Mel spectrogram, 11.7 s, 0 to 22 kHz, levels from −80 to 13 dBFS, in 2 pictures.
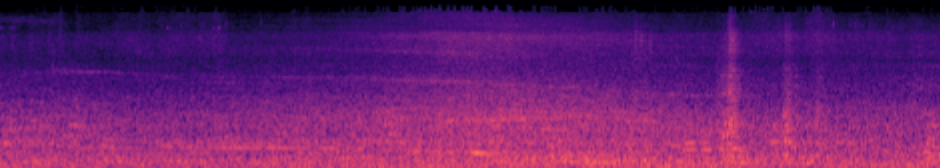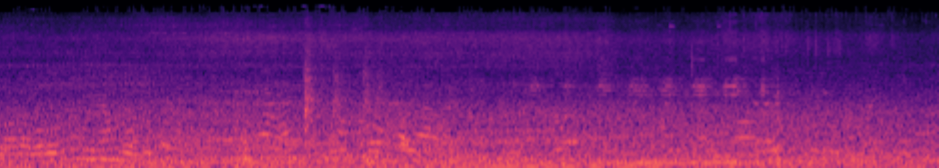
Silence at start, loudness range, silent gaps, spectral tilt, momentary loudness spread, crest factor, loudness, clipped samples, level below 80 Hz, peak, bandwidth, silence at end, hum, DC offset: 0 s; 2 LU; none; -6 dB/octave; 6 LU; 16 dB; -21 LUFS; under 0.1%; -30 dBFS; -4 dBFS; 19 kHz; 0 s; none; under 0.1%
